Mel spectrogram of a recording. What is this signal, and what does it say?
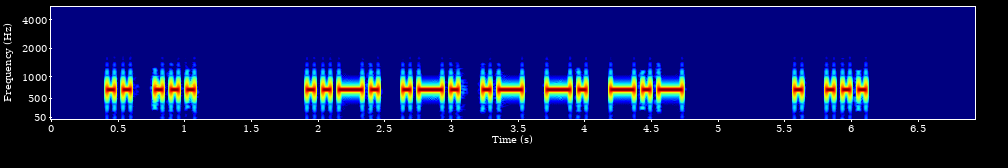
Morse code, heard as a keyed tone, about 20 wpm, 700 Hz. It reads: IS FRANK ES
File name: UK MASTER QSOs TRAINING / 20WPM / UK MASTER QSOs 0051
